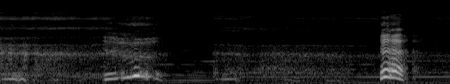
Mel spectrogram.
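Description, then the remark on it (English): A voice imitates air escaping from a dying body: two short, raspy, breathy exhalations, a wheezing sigh followed after a pause by a louder, strained gasp, with no talking. “not really breathing, but it's just like the last bits of air escaping, and it's like.”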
